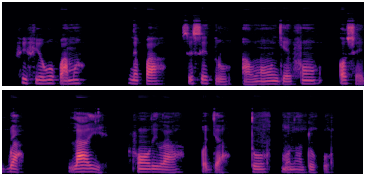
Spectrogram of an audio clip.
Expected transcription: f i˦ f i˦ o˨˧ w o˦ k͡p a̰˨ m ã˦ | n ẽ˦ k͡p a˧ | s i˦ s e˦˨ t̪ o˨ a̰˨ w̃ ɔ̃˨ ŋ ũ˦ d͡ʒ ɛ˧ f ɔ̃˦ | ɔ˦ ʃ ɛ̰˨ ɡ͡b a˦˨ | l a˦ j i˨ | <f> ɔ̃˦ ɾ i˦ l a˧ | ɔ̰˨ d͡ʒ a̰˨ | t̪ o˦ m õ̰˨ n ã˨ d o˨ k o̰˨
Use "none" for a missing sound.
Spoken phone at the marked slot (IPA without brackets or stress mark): f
